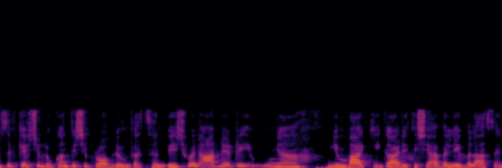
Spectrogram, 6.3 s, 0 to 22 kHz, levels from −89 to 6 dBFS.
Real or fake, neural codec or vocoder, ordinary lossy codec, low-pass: fake; codec, 16 kHz, 4 kbps, FunCodec, trained on LibriTTS, 50 frames a second; none; none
